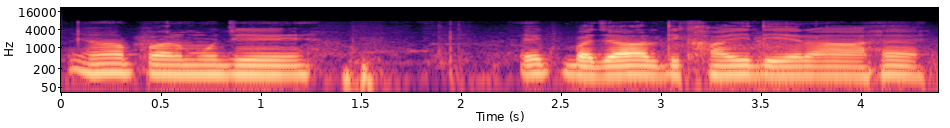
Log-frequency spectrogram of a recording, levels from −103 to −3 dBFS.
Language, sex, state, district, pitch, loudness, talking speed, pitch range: Hindi, male, Uttar Pradesh, Shamli, 130 Hz, -18 LUFS, 125 wpm, 125-135 Hz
